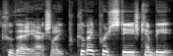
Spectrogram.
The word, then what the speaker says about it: Cuvée: Cuvée, it's pronounced Cuvée, actually.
